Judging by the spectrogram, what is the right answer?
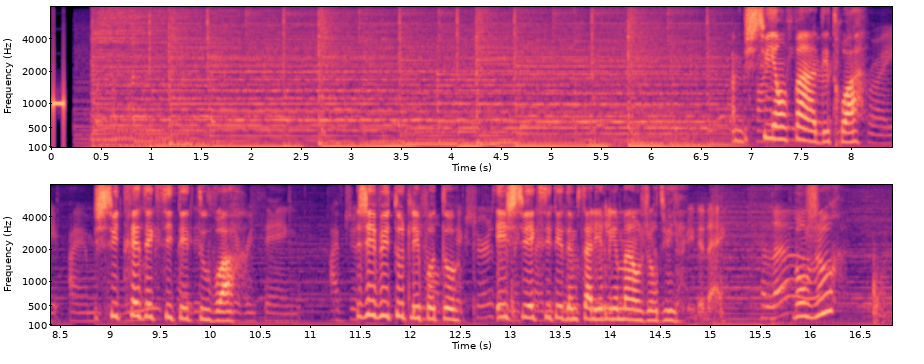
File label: Voice Over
